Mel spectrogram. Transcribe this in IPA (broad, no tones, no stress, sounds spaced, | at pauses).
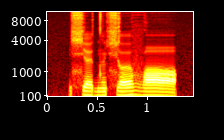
ɕ ɛ d ə̃ ɕ ʌ v ɑ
